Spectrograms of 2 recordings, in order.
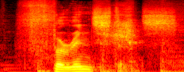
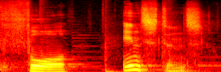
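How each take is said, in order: First: The two words are squashed together. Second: The two words are said separately. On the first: The speaker calls it right. "we squash the words together and we say for instance" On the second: The speaker calls it wrong. "we don't say for instance"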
